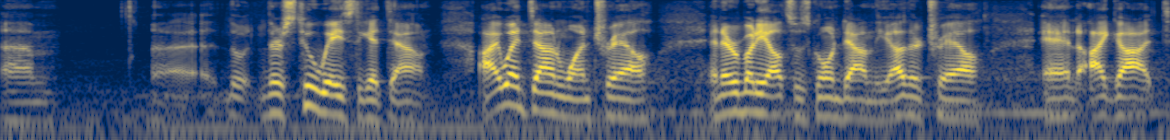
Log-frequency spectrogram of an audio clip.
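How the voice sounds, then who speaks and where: A man at a moderate pace with lively intonation, over light background noise. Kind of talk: interview answer. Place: studio.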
